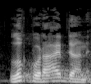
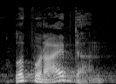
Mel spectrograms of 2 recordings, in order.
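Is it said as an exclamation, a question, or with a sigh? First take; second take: exclamation; question. First: It is said as a loud exclamation. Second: It is said as a questioning rise.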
